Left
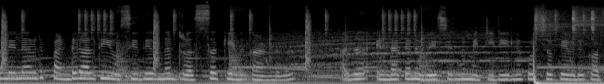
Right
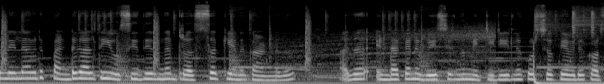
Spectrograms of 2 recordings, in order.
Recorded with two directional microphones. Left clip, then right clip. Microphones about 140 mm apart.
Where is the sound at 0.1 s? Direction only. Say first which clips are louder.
Right 7 dB; 35° right (ahead or behind).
